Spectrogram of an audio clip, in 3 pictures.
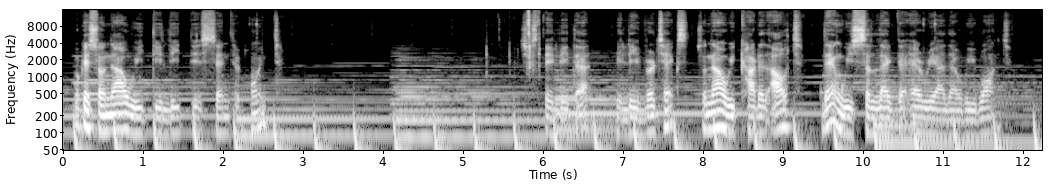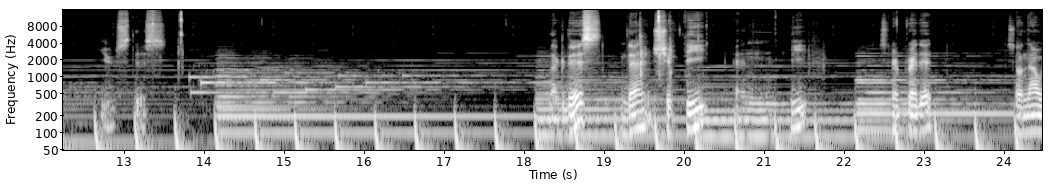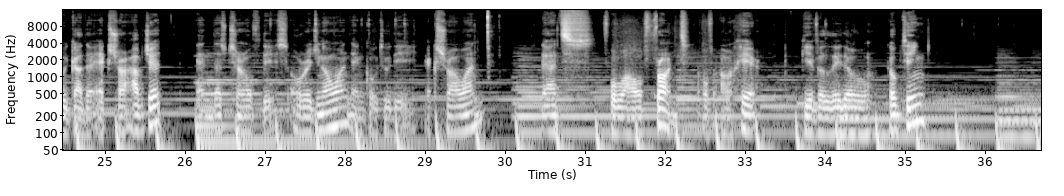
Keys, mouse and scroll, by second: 0.0 middle click, 0.3-0.7 scroll up 1, 2.3 click, 3.5 scroll up 1, 3.8 middle click, 4.7-5.8 drag, 5.8 x, 7.3-8.7 middle drag, 8.7 scroll down 2, 9.1-10.7 middle drag, 10.7 click, 11.5 scroll up 3, 12.1-17.7 drag, 18.1-19.6 middle drag, 19.6 shift+d, 21.1 p, 23.2-27.0 middle drag, 27.0-29.1 drag, 29.1 middle click, 29.7 Tab, 30.2 middle click, 31.1 scroll down 1, 33.6 click, 35.3-36.7 drag.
